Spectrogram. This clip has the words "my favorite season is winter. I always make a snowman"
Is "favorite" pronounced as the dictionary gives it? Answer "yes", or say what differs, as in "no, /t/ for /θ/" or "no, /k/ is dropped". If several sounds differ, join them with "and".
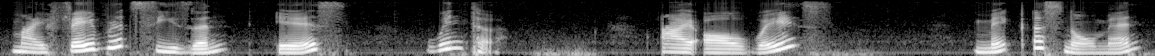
yes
